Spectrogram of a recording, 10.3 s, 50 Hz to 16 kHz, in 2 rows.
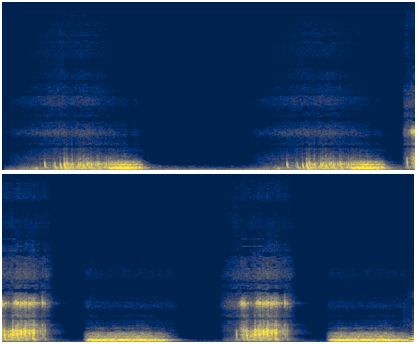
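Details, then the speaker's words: Crackles over breath sounds through a stethoscope: brief, intermittent, scattered popping at about 20 breaths a minute, from inhaled air meeting deflated alveoli or secretions; fine like fingers through hair, coarse like opening velcro. "There are two types of crackles, fine and coarse. These are intermittent and brief sounds. Fine sounds like when you move your fingers through your hair, and coarse is like opening velcro."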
